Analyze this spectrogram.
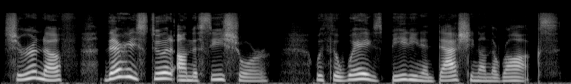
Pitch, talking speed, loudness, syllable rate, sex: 210 Hz, 190 wpm, -18 LUFS, 4.9 syllables/s, female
